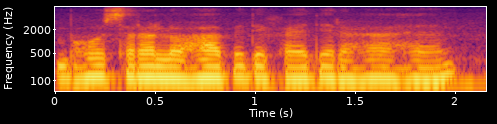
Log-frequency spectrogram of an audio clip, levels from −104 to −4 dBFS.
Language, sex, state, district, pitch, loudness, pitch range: Hindi, male, Arunachal Pradesh, Papum Pare, 115 Hz, -18 LUFS, 110-120 Hz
